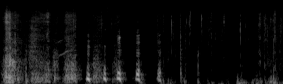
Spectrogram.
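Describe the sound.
A cardboard box is opened, its packaging crinkling and tearing in a quiet, irregular series of crunchy rips and scrapes.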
